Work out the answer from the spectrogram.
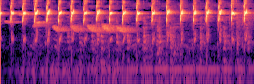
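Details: Long-tailed shrike song meant to coax a silent bird into singing: a steady run of high, clipped chirps about four per second, joined midway by a lower rasping warble, with a faint hum beneath.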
